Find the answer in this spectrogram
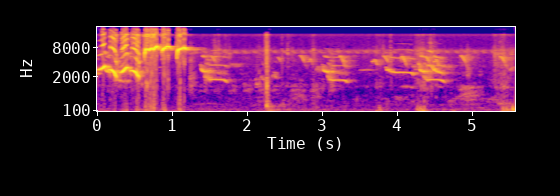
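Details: Brown-chested jungle flycatcher in dawn ngeplong song. It opens with a loud run of quick warbled and high whistled notes, then shifts to softer, repeated downslurred whistles and brief chirps.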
